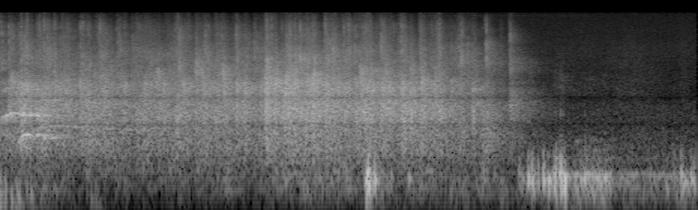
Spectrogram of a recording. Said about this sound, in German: Und deshalb klatscht ganz fest in die Hände für die nächste Auftretende,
